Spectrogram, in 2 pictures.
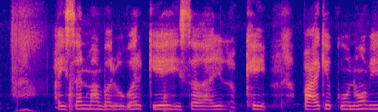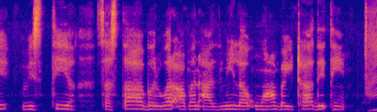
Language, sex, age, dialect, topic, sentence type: Chhattisgarhi, female, 18-24, Eastern, banking, statement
